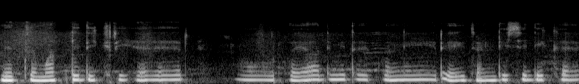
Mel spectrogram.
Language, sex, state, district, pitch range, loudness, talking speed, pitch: Rajasthani, female, Rajasthan, Churu, 195-215 Hz, -17 LUFS, 155 wpm, 210 Hz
